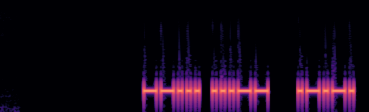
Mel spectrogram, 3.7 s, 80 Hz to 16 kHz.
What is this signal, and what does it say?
Morse code, heard as a keyed tone, about 28 wpm, 700 Hz. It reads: 73 <AR>
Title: Practice QSO - Exchange 4 - Ending - 28wpm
